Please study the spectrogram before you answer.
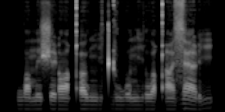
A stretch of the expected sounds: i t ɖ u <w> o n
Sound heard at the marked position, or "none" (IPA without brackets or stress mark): w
